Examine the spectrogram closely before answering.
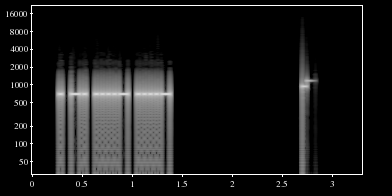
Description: Morse code, heard as a keyed tone, about 40 wpm, 700 Hz. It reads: EN44
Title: All Cut Numbers - 4-Digit 40wpm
